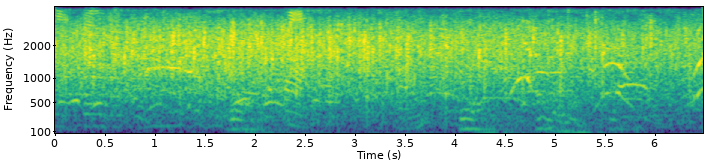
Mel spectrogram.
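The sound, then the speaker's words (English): An audience claps steadily for several seconds, a dense, continuous patter of many hands at an even, fairly loud level, with scattered voices and chatter mixed into the applause. “It's like, yeah, clapping's nice, but you got to know when to quit.”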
